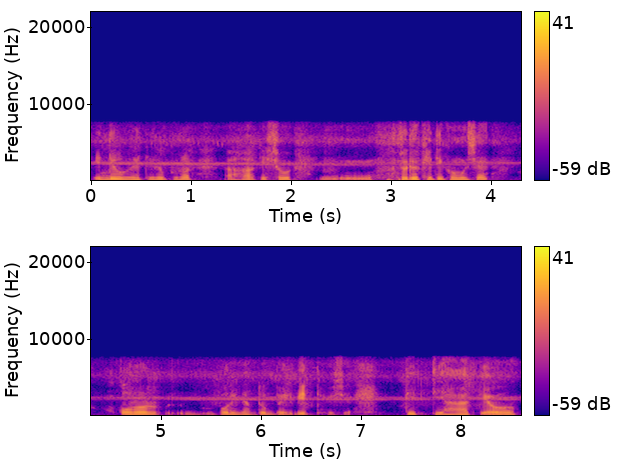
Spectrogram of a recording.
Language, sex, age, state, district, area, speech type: Assamese, male, 18-30, Assam, Goalpara, rural, spontaneous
